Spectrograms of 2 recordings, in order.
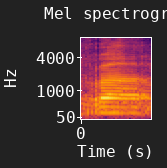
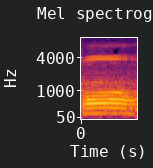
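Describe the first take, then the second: First: The r is thin, with an open vowel. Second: The r is thick, with a rounded vowel. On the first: The speaker calls it wrong. "bukan ra" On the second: The speaker calls it right. "Ra yang fathah, ro"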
